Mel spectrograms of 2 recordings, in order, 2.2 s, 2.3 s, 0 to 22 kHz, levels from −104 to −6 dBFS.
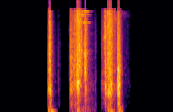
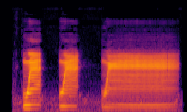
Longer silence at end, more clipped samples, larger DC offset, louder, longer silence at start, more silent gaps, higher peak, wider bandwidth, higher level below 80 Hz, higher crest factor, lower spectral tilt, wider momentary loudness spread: first, 0.65 s vs 0.1 s; first, 0.1% vs under 0.1%; neither; first, -13 LUFS vs -27 LUFS; first, 0.6 s vs 0.3 s; first, 0.76-0.86 s, 1.20-1.26 s vs none; first, 0 dBFS vs -8 dBFS; first, over 20 kHz vs 11.5 kHz; first, -42 dBFS vs -68 dBFS; about the same, 18 dB vs 20 dB; second, 1.5 dB/octave vs -4.5 dB/octave; about the same, 6 LU vs 4 LU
